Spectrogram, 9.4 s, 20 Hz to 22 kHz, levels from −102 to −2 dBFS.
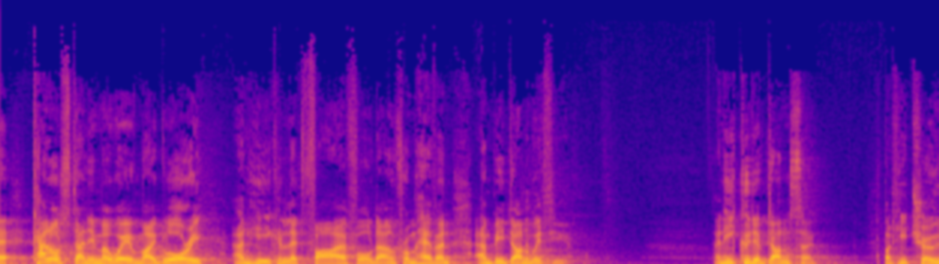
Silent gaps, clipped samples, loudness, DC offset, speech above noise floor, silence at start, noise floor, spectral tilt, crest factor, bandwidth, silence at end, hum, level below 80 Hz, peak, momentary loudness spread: none; under 0.1%; -20 LUFS; under 0.1%; 46 dB; 0 s; -65 dBFS; -7 dB/octave; 18 dB; 16 kHz; 0 s; none; -64 dBFS; -2 dBFS; 11 LU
